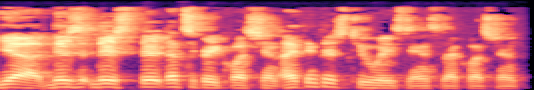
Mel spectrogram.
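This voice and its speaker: A man's voice: medium pitch, fairly quick. A man working as an admissions consultant, telling stories in a casual interview with lots of fillers and restarts. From Singapore. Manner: animated storyteller with many fillers and restarts.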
